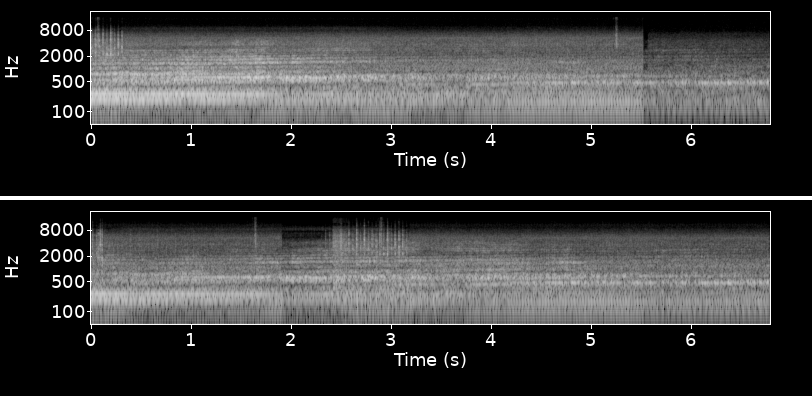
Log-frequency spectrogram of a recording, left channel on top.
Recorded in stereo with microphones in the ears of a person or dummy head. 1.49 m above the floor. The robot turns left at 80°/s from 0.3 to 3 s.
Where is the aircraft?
35° left (ahead or behind); by 6.8 s 35° right (ahead or behind).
